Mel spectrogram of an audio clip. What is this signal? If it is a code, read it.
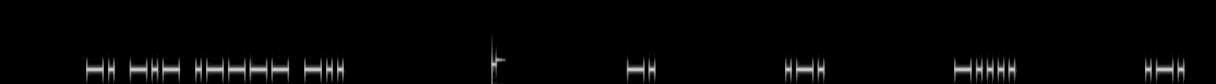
Morse code, heard as a keyed tone, about 22 wpm, spaced as for 9 wpm, 700 Hz. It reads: NK1D NR6R
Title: USA Call Signs - 8x Character Spacing - 22wpm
